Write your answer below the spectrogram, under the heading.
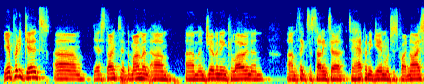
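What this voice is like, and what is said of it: Tired, sleep-deprived voice. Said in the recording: “as you can tell by my voice. I haven't slept much”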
